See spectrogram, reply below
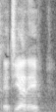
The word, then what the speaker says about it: Etienne: And then Travis Etienne, or I don't even think I pronounced his Etienne. – Name. Etienne.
